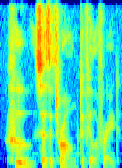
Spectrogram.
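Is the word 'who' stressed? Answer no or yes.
yes. The stress falls on the word 'who'. "we might hear the emphasis as"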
